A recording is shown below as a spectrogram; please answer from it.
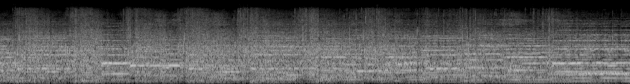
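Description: Live symphony orchestra with violins and woodwinds playing a lively tune with a steady beat.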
